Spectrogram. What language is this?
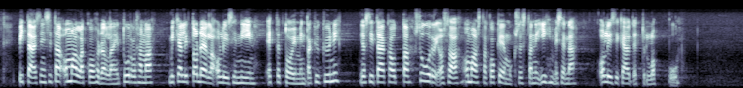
Finnish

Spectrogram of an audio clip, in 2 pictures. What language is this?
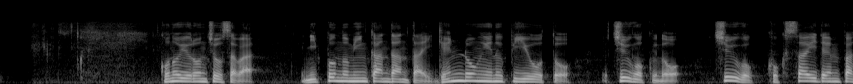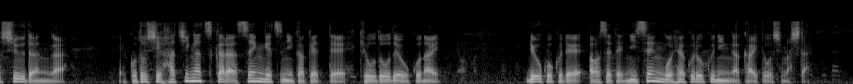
Japanese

